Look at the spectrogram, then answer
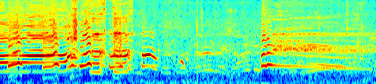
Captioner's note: laughs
